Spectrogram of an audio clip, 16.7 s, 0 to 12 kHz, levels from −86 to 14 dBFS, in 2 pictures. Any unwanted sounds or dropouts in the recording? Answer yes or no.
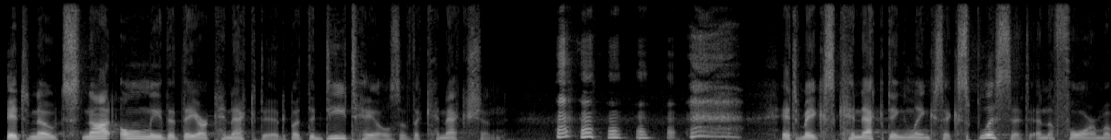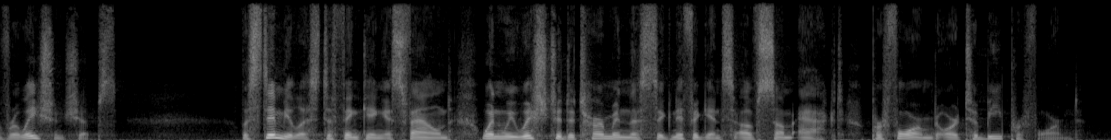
yes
